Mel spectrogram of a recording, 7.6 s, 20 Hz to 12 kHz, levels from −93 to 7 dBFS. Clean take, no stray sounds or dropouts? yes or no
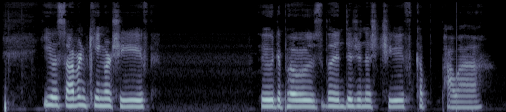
yes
